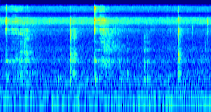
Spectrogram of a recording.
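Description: Dried coconut pieces sizzling steadily in hot oil in an aluminium kadhai, with a few sharp clicks of a perforated metal spoon against the pan as they are stirred.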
